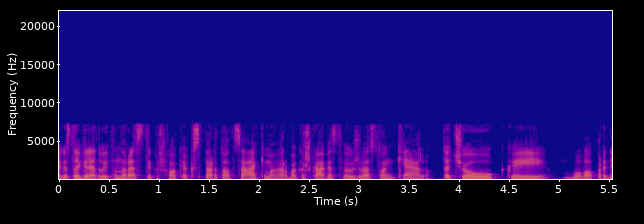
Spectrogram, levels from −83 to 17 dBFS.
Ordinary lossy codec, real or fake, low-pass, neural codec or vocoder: AAC, 48 kbps; real; 7.2 kHz; none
